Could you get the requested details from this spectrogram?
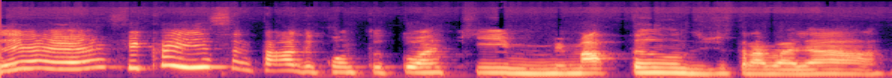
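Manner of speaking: ironic complaint with a jump up at the start; sarcastic. Acted. Overworked wife to seated husband, sarcastic complaint. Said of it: "sarcástica, irônica. Ela tá dizendo".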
